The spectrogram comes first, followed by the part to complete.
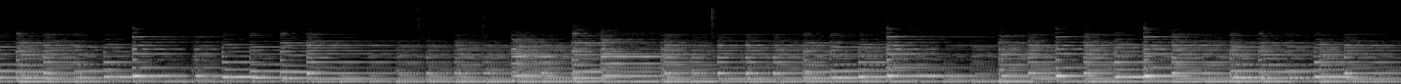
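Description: Digital piano being played: a continuous melody of short notes stepping up and down over a steady low note, with no pauses.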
